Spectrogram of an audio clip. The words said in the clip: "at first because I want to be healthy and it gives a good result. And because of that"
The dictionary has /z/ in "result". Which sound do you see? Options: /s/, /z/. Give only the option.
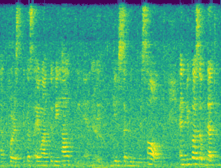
/s/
